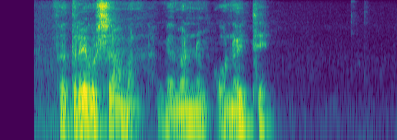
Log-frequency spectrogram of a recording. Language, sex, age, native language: Icelandic, male, 50-59, Icelandic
